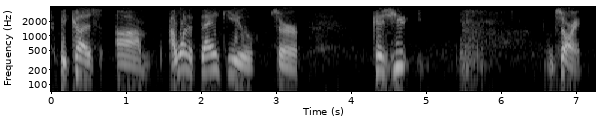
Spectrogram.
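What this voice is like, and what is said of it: Emotional, choked-up voice. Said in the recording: “I'm going to get emotional now here ... I'm getting emotional.”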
